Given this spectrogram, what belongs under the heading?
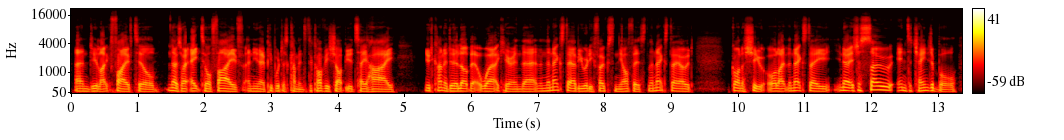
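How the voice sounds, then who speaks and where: A man hosting a podcast in a relaxed, rambling way, full of "like" and "you know". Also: medium pitch, fast, clear, resonant tone, no room sound, clean studio sound. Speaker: podcast host. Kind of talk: casual conversation.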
